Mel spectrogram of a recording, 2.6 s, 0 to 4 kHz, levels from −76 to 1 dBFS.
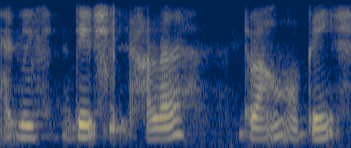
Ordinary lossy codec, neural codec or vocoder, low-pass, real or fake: none; codec, 16 kHz, 1 kbps, FunCodec, trained on Chinese and English, 50 frames a second; 3.6 kHz; fake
